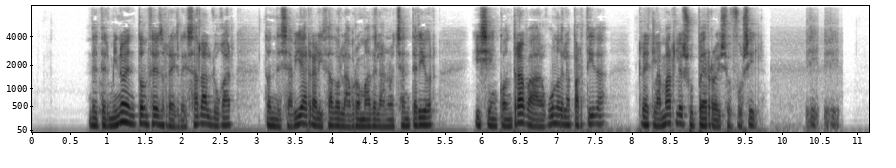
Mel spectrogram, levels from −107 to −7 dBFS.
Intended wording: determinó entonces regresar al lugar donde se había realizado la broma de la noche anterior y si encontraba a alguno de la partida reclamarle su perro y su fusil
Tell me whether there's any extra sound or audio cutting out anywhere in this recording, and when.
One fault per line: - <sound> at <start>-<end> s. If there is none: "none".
- laugh at 10.3-10.8 s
